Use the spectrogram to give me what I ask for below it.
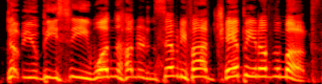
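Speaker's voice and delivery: high, mocking proclamation voice; mock announcement. Mocking the WBC post, a high mock announcement. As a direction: pitch it up like a grand proclamation.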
